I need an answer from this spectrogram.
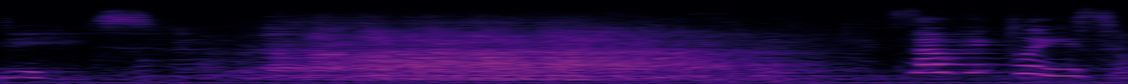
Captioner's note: laughter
